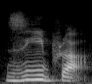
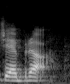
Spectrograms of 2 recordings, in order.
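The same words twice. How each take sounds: First: The word begins with a z sound. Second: The word begins with a j sound. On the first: The speaker calls it right. "It is z, zameen wala" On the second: The speaker calls it wrong. "don't say zebra"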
